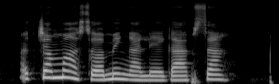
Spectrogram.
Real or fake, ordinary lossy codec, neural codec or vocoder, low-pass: fake; none; autoencoder, 48 kHz, 128 numbers a frame, DAC-VAE, trained on Japanese speech; 19.8 kHz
